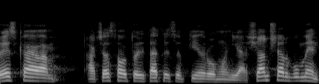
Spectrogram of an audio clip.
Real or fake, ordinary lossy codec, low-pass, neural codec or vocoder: fake; none; none; codec, 16 kHz, 2 kbps, FreqCodec, larger model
